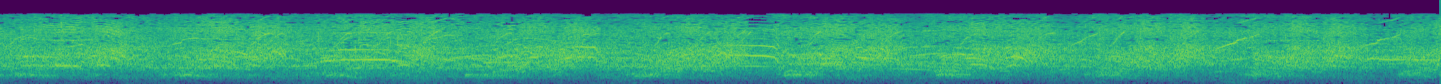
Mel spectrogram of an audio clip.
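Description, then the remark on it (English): A large crowd roars and cheers continuously after a rock band's show, many voices shouting and whooping together in a dense, sustained wall of sound with rhythmic surges, calling for an encore. “It's an encore. They want us to go play another song.”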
